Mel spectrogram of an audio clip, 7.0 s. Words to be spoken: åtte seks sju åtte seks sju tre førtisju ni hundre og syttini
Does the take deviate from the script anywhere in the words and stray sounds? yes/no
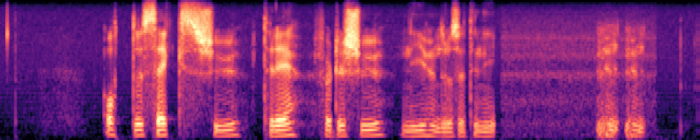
yes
